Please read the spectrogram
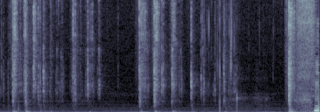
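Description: Computer keyboard typing: faint key clicks in a few short bursts with pauses between them as a line of code is entered.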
